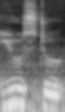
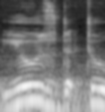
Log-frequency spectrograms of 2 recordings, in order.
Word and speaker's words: used to: से राय हैं, और यहाँ पे हम डी को नहीं पढ़ते बल्कि लिखते हैं रूल्स में, इनको प्रोनाउंस नहीं करते, हम इसको पढ़ते हैं यूज टू। यूज्ड टू गलत होगा।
